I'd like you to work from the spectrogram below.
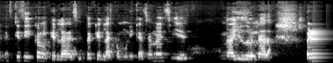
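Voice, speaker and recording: A woman's voice: mid-range voice, animated, moderate pace. A young woman, explaining child development in a chatty, casual way and laughing easily. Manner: warm, chatty, laughs easily, acts out parents' voices. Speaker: child development specialist guest. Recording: echoey room.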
